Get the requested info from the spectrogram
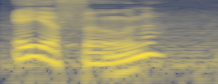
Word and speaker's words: EIAFUAWN: Anyway, kind of continuing on in a similar vein to that sound, we have a band called Eiafun, which is spelled E-I-A-F-U-A-W-N, and is short for Everything Is All F'd Up and Whatnot.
